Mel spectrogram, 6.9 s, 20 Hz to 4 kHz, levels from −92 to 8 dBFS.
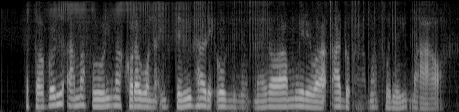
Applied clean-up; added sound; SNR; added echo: neural separator model SepFormer WHAM!.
